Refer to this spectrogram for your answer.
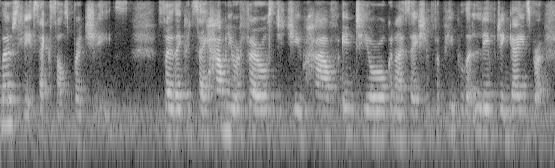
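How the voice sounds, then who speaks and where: Over noticeable background noise, a woman with a medium pitch talks at a fairly quick pace in a monotone, flat intonation. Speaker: audience member, public sector manager. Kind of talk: Q&A contribution at a talk.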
